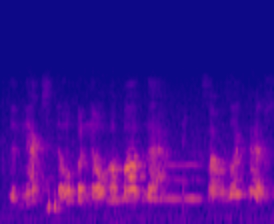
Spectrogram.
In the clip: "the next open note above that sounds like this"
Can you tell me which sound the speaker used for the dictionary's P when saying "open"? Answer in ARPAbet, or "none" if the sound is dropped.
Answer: B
